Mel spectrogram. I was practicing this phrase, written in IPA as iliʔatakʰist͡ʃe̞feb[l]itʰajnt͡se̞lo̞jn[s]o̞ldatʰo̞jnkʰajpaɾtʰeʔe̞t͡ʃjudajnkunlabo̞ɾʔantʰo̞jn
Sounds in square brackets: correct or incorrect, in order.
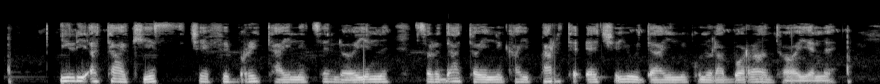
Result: incorrect: ɾ, correct

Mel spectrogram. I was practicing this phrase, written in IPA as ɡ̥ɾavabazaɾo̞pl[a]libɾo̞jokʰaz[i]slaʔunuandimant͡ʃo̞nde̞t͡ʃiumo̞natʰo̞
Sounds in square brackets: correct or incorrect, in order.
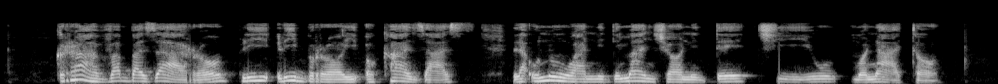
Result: incorrect: i, incorrect: a

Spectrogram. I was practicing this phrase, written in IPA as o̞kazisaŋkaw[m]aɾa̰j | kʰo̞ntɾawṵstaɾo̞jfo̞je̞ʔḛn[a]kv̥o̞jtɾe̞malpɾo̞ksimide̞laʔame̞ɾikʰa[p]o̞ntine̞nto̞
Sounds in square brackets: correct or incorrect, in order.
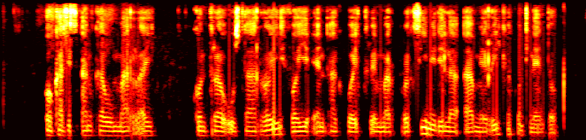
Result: correct, correct, incorrect: k

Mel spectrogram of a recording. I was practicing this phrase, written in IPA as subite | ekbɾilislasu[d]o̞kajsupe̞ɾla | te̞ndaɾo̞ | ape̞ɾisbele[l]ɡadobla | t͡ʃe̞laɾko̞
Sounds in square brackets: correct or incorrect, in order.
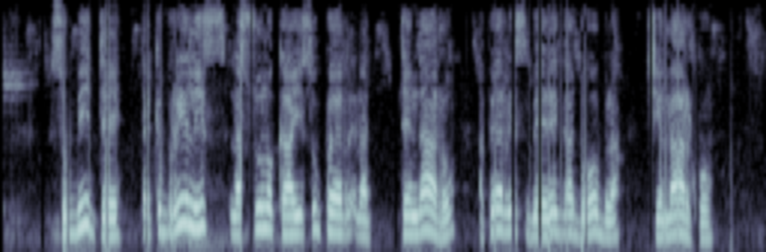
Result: incorrect: n, incorrect: none

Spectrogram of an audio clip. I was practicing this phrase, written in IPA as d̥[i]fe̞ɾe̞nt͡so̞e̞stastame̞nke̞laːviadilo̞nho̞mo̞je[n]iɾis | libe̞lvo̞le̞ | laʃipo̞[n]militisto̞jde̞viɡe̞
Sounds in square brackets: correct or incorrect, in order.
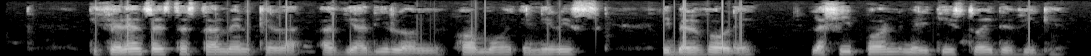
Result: correct, correct, correct

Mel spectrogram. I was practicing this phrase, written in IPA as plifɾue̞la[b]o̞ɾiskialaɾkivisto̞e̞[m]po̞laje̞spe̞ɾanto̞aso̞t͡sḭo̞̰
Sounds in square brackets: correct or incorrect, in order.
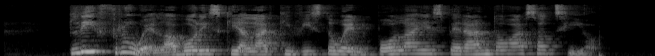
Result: correct, incorrect: n

